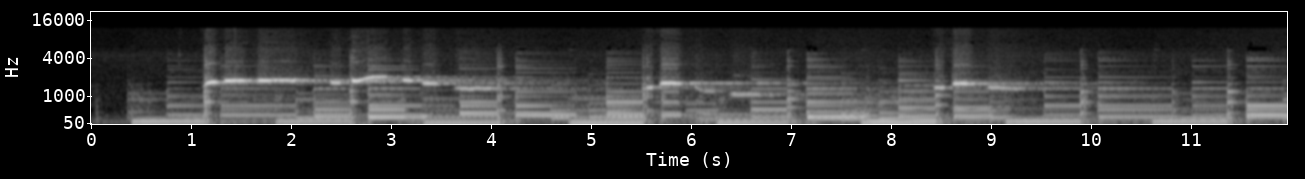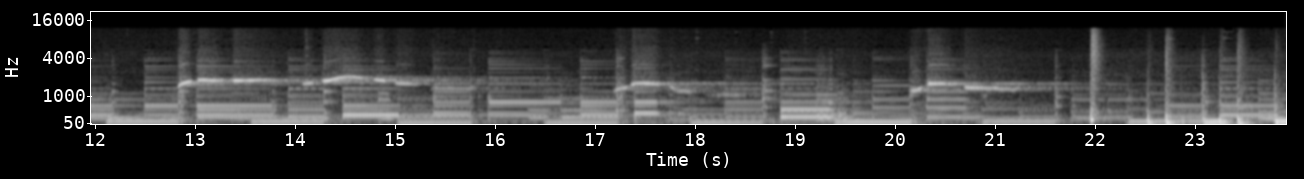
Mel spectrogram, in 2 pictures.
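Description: A song opens with a clear whistled melody carried over a steady, rhythmic bass and accompaniment, the tune rising and repeating in phrases, loud and up front with no singing yet.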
